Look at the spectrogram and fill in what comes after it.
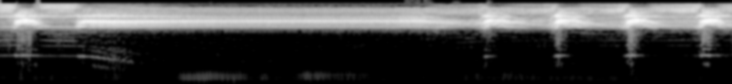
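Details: Cicada clinging to a window screen in the city, acting as a morning alarm that forces sleepers awake; a steady high-pitched buzz gives way to short pulsed bursts repeated about twice a second.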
